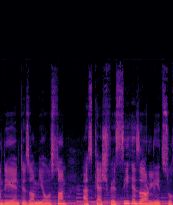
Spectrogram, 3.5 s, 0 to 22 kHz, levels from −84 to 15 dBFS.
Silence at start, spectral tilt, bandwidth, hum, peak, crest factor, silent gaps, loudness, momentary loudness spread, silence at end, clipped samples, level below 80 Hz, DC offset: 0 s; -6 dB/octave; 15 kHz; none; -8 dBFS; 12 dB; none; -22 LUFS; 6 LU; 0 s; under 0.1%; -56 dBFS; under 0.1%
